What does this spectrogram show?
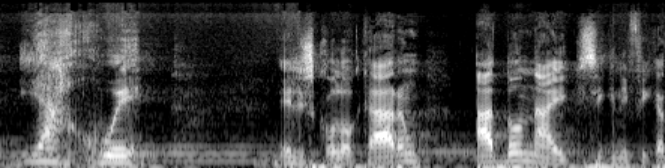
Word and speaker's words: Yahweh: Na hora de traduzir a Bíblia, onde tinha o tetragrama Yud, Rei, Vav, Rei, que se pronuncia Yahweh, eles colocaram Adonai, que significa dono, Senhor.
